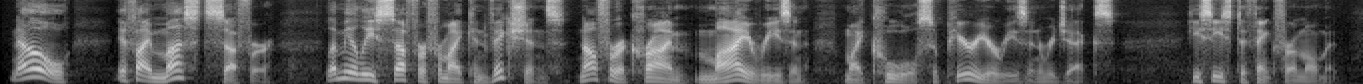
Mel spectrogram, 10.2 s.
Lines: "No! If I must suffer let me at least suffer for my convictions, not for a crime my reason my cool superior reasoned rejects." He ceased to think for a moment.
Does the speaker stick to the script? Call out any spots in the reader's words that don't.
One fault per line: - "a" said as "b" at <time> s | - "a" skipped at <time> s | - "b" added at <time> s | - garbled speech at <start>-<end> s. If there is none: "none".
- "reasoned" said as "reason" at 7.4 s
